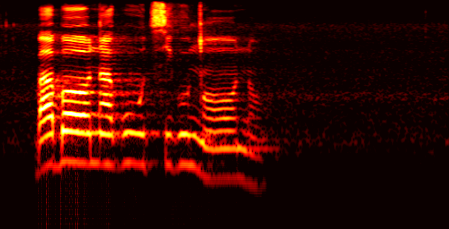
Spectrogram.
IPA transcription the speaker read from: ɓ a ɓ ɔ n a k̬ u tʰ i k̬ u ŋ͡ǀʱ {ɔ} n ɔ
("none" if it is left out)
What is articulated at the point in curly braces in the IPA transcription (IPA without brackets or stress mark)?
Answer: ɔː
